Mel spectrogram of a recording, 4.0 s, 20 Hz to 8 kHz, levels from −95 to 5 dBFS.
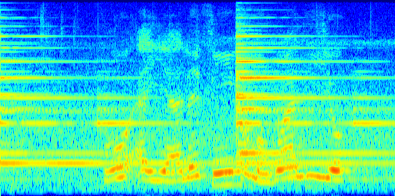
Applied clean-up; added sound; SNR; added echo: none; Church bell; 0 dB; reverberation time 0.9 s.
